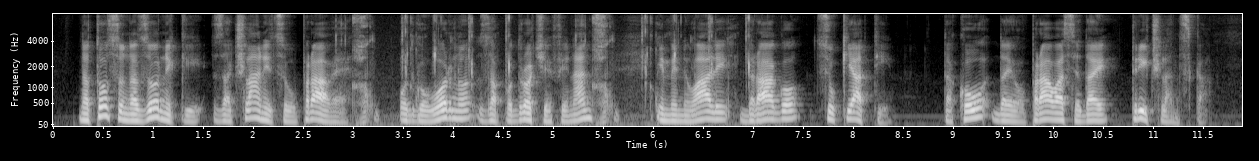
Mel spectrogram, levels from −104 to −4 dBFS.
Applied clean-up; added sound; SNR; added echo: none; Chewing, mastication; 16 dB; none.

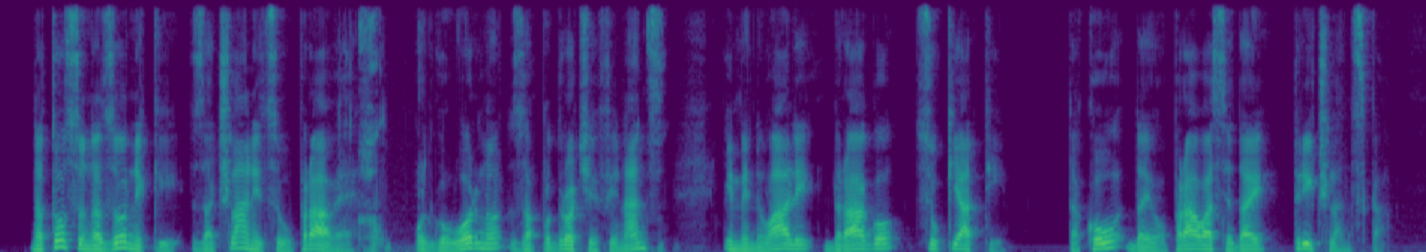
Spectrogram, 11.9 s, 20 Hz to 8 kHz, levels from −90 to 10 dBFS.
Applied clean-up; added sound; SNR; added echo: neural mask model DeepFilterNet 3.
